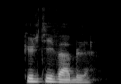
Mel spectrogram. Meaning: cultivable
- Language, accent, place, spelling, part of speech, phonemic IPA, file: French, France, Lyon, cultivable, adjective, /kyl.ti.vabl/, LL-Q150 (fra)-cultivable.wav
